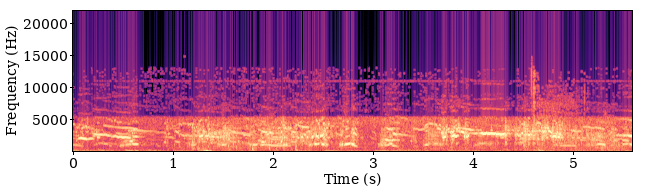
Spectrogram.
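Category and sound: bird, seagulls calling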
